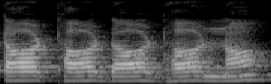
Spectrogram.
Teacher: सभी का उच्चारण स्थान कहां से होता है मुर्धा से तो मुर्धा से उच्चारण होता है इसीलिए इसको बोला जाता है मुर्धन्य वर्ण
